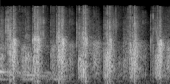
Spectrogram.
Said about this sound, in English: Ladies and gentlemen, a round of applause for our fantastic panel.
